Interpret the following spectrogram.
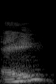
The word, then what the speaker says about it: Aang: When I was They younger, can't even pronounce the what? Aang? yeah, they call him Ong.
